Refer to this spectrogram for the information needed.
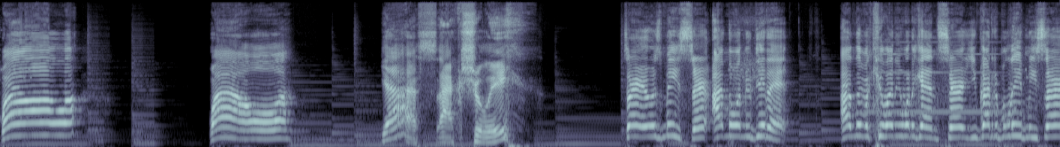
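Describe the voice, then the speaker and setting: A nasal, high-pitched female-sounding put-on character voice at a moderate pace, with long, frequent pauses and faint music in the background. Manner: meek, deferential.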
